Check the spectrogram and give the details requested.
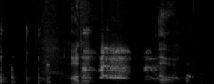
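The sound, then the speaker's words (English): Loud chicken sounds: a string of short clucks, then a strained, drawn-out rooster crow, followed by a few more clucking bursts and a brief low rumble at the end. “Chicken man.”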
